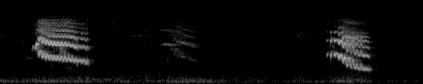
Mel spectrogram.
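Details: Baby parrots giving two loud harsh falling squawks about three seconds apart, with a fainter call between them and a low hum.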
